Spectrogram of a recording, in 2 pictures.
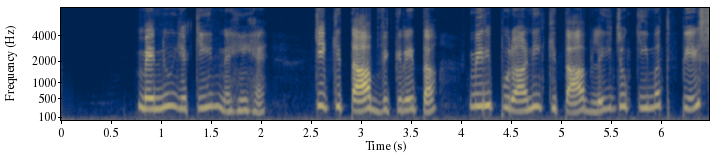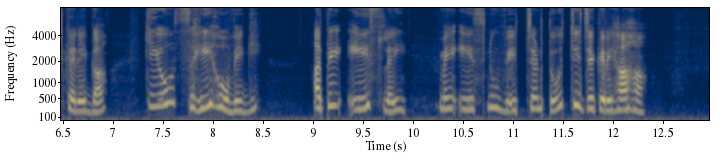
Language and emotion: Punjabi, fearful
